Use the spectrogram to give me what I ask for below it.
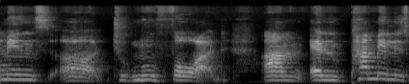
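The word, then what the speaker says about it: amandla: to move forward and Pamela's pronoun is spelled pH a MB I li okay so that that's that was one of the word and everybody could pronounce that because it didn't have any clicks to it and also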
